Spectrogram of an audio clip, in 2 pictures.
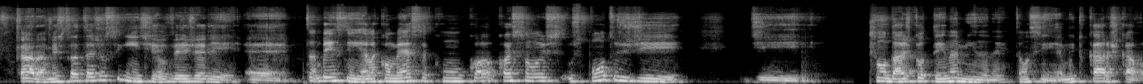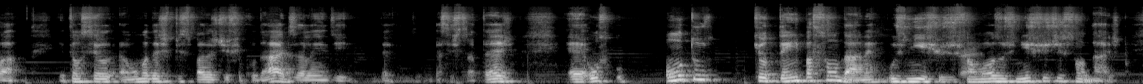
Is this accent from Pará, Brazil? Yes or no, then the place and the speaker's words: yes; Belém, Pará, Brazil; Eu sou originário de Belém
